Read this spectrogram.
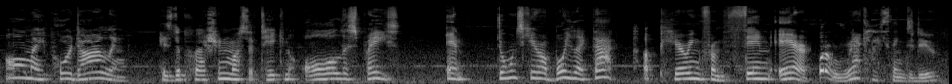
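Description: Woman doing a motherly good side, high voice, tender, soothing, affectionate. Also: animated, moderate pace, slight background noise, natural voice. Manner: soothing, affectionate, calls others darling. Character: gentle motherly female good side, caring.

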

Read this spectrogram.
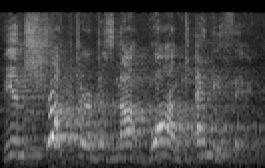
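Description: A woman playing a stern, dry-witted professor with a high little voice, delivering deliberate, imperious lines in a staged reading. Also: fairly bright tone. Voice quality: high, small voice. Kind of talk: theatrical staged reading of quotations. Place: large wooden concert hall stage. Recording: echoey concert hall.

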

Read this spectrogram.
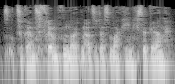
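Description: An actress playing a naive, deferential housekeeper in a German radio crime drama, rambling and correcting herself. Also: female voice, a bass voice, flat delivery, rapid-fire, mellow, husky, full character voice. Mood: chatty, artless. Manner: rambling, simple, self-correcting.

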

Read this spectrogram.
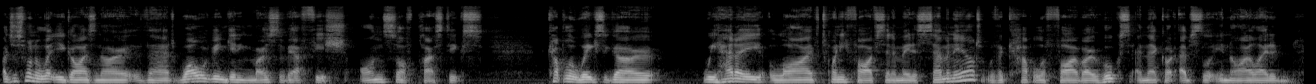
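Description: A man in his thirties with an Australian accent, chatting casually to camera about fishing lures, relaxed with frequent fillers. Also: fairly low pitch, fairly quick. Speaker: fishing vlogger. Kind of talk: casual explanatory talk to camera. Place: indoors by a garage door.

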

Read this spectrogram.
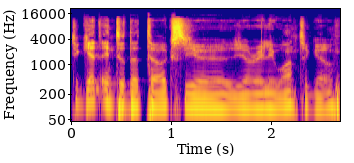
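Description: A man's voice: on the low side, fairly even intonation, brisk, dark tone. Man, German accent, podcast host, casual chat, restarts phrases, small office room. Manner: chatty, frequent restarts and repeated words.

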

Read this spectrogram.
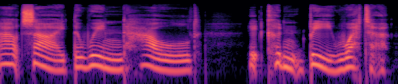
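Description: A woman reading a rhyming children's story in a theatrical, expressive way. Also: fairly low pitch, slow, dry recording, clean studio sound. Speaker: storybook narrator.

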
